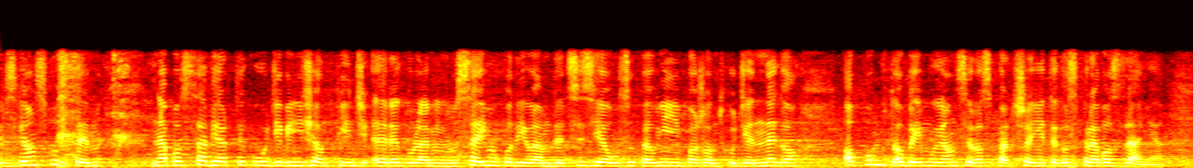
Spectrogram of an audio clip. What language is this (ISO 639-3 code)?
pol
